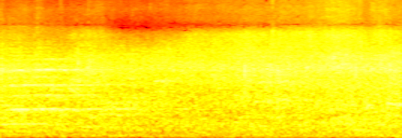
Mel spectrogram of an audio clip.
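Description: Ice hockey rink during play: a steady wash of skates on ice and general arena noise, with a raised voice calling out in the first second.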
